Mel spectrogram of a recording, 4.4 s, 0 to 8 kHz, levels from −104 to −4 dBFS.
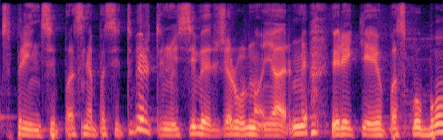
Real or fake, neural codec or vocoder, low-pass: real; none; 7.2 kHz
